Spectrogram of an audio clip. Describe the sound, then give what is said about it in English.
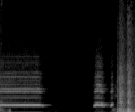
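A steam train whistles for the highway: a long, loud, steady blast that cuts off, then after a short silence a brief second toot followed by a burst of hissing steam. “She's whistling for the highway.”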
